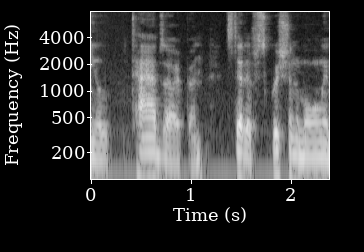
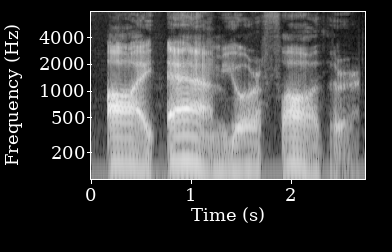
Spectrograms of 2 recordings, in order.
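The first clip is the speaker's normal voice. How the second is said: deep, booming, very slow, every word drawn out; 4 semitones lower, 6 dB louder than usual. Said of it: "that's actually a very good impression".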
